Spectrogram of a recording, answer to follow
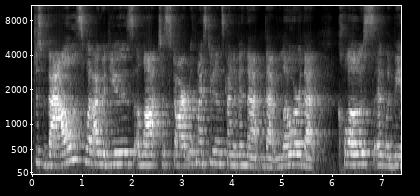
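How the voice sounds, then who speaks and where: A woman in her fifties with a bright voice, talking through her thoughts in a loose, rambling way full of "um" and "you know". She sits away from the mic in a very echoey room, so her voice sounds hollow and reflected. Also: mid-range voice, distant mic. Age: 50s. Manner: conversational, lots of fillers and restarts, thinking aloud. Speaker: online voice pedagogy student and singing teacher. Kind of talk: casual spoken class discussion post.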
